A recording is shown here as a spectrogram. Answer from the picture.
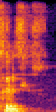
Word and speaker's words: Celsius: es el el grado Celsius o grados centígrados como se le dice No mejor dicho es de otra forma correcta es grados celsus y bueno el mol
